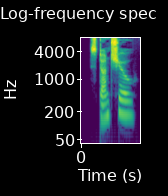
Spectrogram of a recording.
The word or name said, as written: stuntshow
